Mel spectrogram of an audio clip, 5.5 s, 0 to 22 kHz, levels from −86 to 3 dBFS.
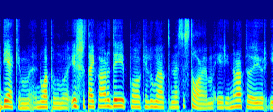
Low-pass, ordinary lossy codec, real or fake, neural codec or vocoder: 10.8 kHz; MP3, 64 kbps; fake; codec, 16 kHz in and 24 kHz out, 0.9 kbps, LongCat-Audio-Codec, four codebook decoder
